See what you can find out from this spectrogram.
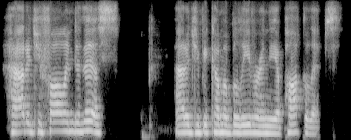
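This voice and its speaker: An actress playing a world-weary, religious middle-aged mother in an audio drama, plainspoken, measured and folksy. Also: on the low side, level tone, dull audio, lightly acted. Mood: pointed, probing. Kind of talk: naturalistic podcast radio drama acting.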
